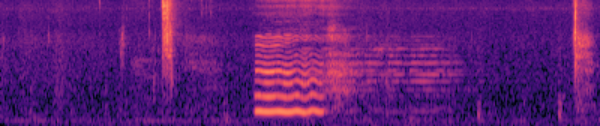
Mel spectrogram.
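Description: A person humming one short, wavering note about two and a half seconds in, loud for under a second and then trailing off softly. Around it the room is quiet, with a faint steady low hum and a single click.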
